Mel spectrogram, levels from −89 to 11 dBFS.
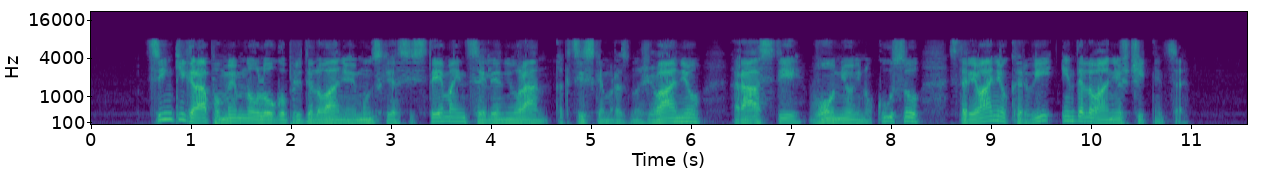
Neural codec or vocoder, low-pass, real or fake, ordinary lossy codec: vocoder, 44.1 kHz, 128 mel bands, Pupu-Vocoder; 19.8 kHz; fake; AAC, 24 kbps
